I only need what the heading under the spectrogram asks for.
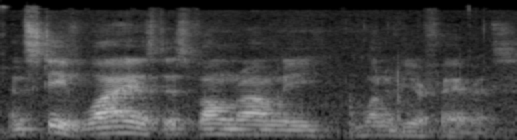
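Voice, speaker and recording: A man with a low voice chats through a wine tasting as co-host. He is recorded at some distance from the microphone in an echoey room, with faint noise underneath. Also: animated, brisk. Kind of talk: wine review, conversational interviewing. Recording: roomy echo, distant mic, faint noise.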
